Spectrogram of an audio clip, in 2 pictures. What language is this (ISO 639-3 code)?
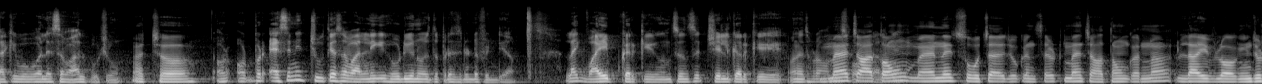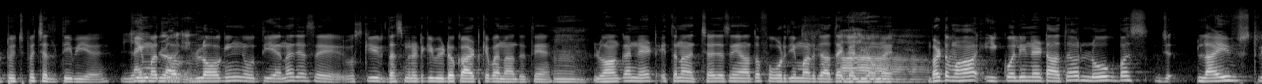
hin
